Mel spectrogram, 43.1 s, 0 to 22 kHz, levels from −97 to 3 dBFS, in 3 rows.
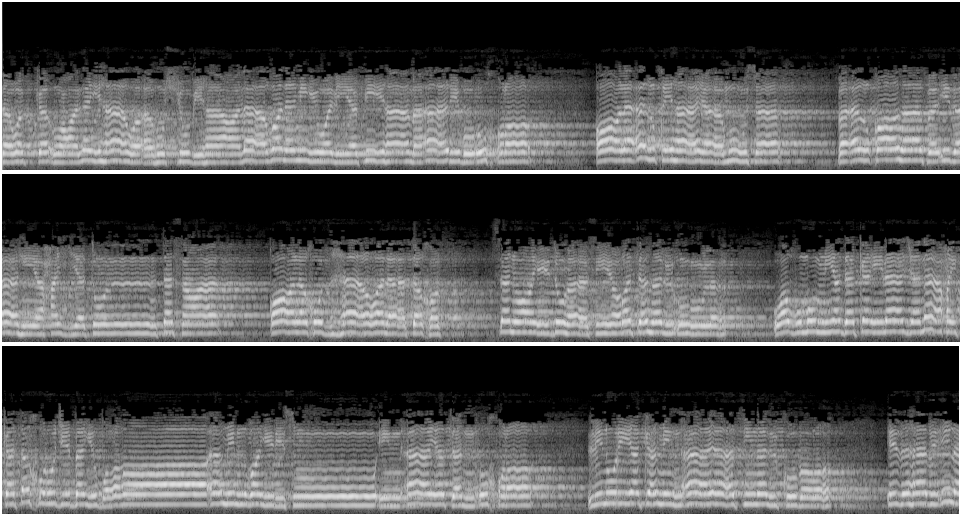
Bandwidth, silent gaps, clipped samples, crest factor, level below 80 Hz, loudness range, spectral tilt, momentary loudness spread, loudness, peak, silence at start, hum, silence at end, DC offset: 4.7 kHz; none; under 0.1%; 14 dB; -64 dBFS; 3 LU; -8.5 dB/octave; 9 LU; -16 LUFS; -2 dBFS; 0 s; none; 0 s; under 0.1%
